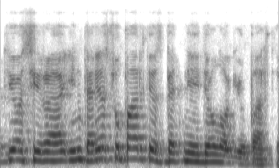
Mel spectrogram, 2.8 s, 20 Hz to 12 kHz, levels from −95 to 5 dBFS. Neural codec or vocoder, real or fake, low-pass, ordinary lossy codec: none; real; 7.2 kHz; Opus, 24 kbps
